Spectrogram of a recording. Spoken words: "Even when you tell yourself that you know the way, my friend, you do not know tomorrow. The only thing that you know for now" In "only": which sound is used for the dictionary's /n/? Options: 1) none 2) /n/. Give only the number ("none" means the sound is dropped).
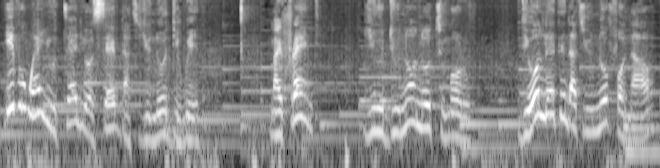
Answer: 2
